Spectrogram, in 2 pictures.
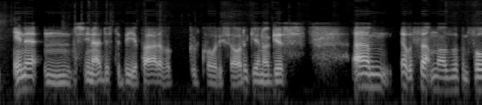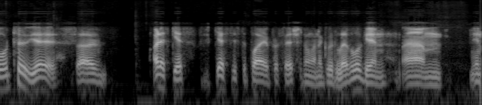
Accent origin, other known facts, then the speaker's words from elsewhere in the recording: Bairnsdale, Victoria, Australia; now in Albury, Australia; I'm from Bairnsdale originally.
